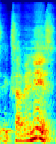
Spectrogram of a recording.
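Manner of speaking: "exámenes" misstressed as exame-NÉS; "exámenes" rising onto a stressed "nes"; wrong stress on NES. Shown as a demonstration. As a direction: land on the last syllable of "exámenes". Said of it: "no, exámenes".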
